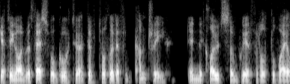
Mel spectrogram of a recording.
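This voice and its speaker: Against a quiet background, a man with a Scottish accent speaks at a very fast pace, his fairly low voice keeping a fairly even intonation. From Scotland. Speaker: database consultant. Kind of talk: technical presentation.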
